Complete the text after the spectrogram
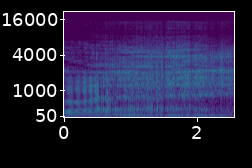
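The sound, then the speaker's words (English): A long, deep growl rumbles on without pause, low and throaty with a rough, gravelly texture, holding steady in loudness for a few seconds. “John pointed at Mumo Killowy, who let out a long, answering growl.”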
